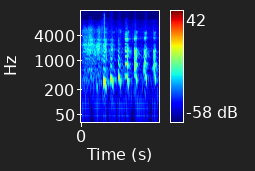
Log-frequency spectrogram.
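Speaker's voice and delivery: high mocking laugh at him; teasing laugh.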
